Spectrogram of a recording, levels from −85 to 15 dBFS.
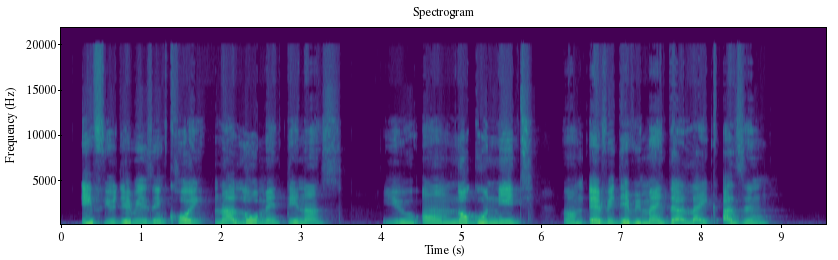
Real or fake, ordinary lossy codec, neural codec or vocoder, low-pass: fake; none; vocoder, 48 kHz, 128 mel bands, Vocos; none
